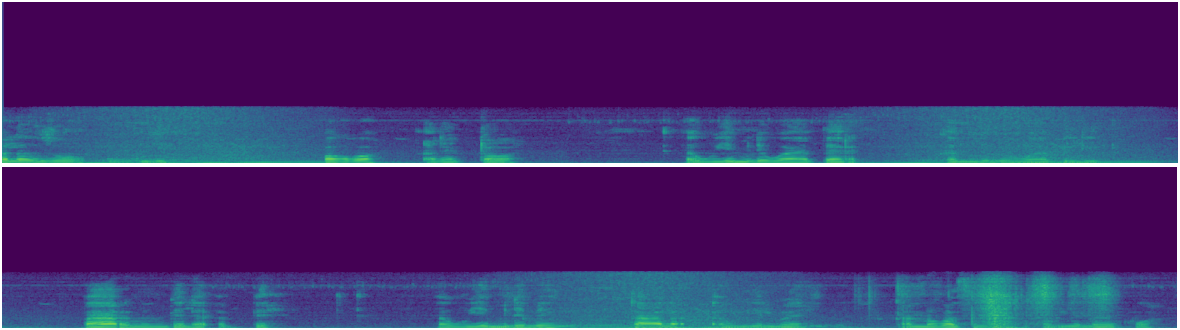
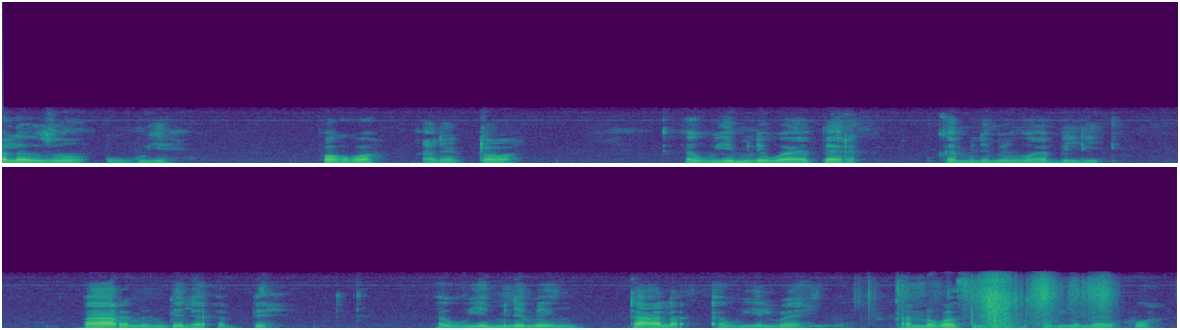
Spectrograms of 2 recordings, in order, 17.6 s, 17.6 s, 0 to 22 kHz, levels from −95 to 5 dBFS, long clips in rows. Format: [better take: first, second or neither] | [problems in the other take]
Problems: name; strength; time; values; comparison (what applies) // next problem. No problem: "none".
second | background sound (Accelerating, revving, vroom / Car); 12 dB below the speech // room echo; dies away in 0.4 s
